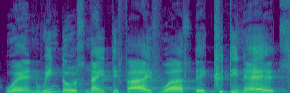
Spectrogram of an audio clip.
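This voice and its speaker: A middle-aged man from Spain with a Spanish accent, giving a lively conference talk on a large stage with a headset mic. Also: high voice, slow. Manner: lively, conversational, gesturing while walking the stage. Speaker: conference speaker.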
